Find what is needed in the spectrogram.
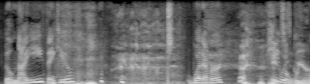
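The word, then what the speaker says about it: Bill Nighy: of the Caribbean um I forget how you pronounce his name Bill n Bill NY Bill n Bill Nai thank you whatever he weird name Stanley he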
